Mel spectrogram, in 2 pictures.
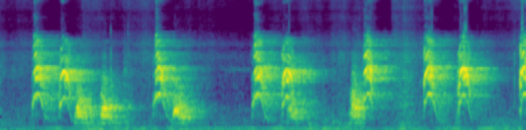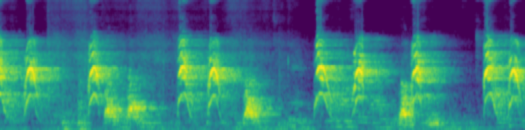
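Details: A Pomeranian puppy barks at a huge dog, high, sharp yapping barks, often in quick doubles, about once a second.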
